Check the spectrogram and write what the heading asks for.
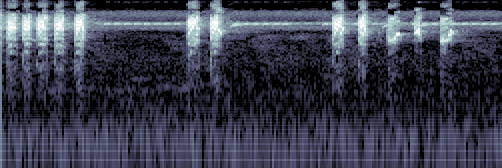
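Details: Piercing high chirps of a kowul, used for luring birds: a fast burst of five notes, a pause, a pair, then a looser run of twisting high notes, all against a faint constant high-pitched hum.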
